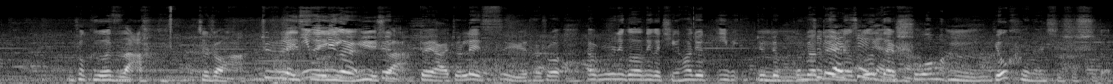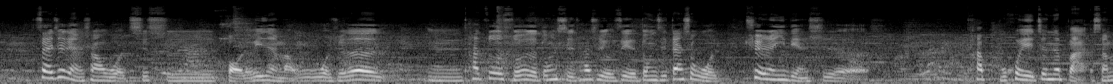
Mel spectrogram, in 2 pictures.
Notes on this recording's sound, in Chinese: 每次录制基本都是在餐厅吃饭，没有条件升级录音设备。本次录制花费：新旺-88元。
